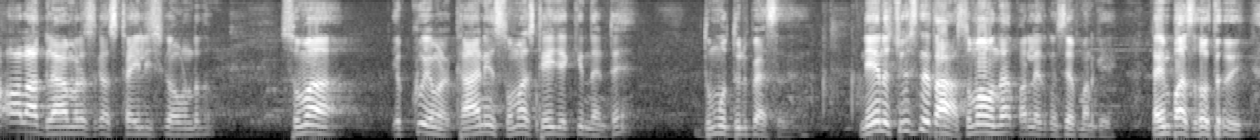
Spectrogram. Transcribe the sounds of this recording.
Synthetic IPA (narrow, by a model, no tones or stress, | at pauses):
t͡ʃaːlaːɡlaːmɐɾɐsɡaːsʈʰɐjliʂɡaːuɳɖɐd̪i | sumɐ | e̞kːuʋɐeːmɐɳd̪ikaːniːsumɐsʈe̞ːd͡ʒekːind̪ɐɳʈe̞ː | d̪umːud̪ulipɛːst̪ɐd̪i | ne̞ːnut͡ʃuːsind̪et̪asumaund̪aːpɐɾɐleːd̪ukonseːpmɐnɐki | ʈɐjmpaːsɐwut̪und̪i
